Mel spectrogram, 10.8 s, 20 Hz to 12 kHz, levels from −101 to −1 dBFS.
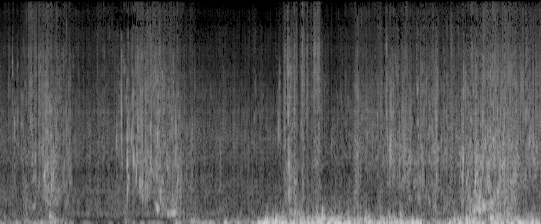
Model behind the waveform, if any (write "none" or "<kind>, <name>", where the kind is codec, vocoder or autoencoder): vocoder, BigVGAN v2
